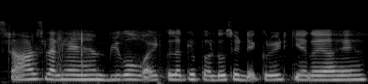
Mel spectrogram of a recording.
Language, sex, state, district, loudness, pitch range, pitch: Hindi, female, Bihar, Sitamarhi, -30 LUFS, 210-225 Hz, 220 Hz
